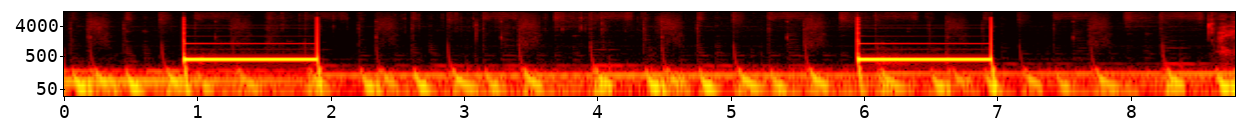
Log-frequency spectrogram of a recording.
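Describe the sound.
Calling tone while a telephone calls someone back: two long, steady, mid-pitched beeps separated by a pause of several seconds, over a low, rumbling background.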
